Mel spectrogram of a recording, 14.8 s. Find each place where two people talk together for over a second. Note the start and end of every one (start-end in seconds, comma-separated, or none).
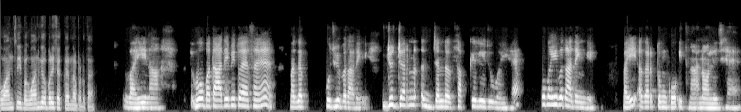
none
